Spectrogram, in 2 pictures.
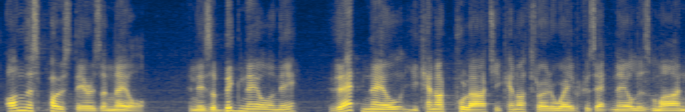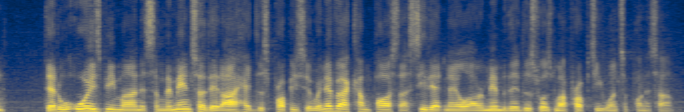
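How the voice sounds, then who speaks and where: A man preaching, telling a long parable and acting out the lines of its characters. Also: medium pitch. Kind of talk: storytelling sermon.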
